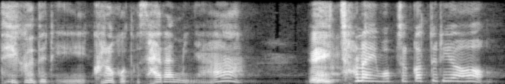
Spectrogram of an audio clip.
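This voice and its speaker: An angry elderly mother scolds and reproaches, her husky voice rising and falling widely, as a woman puts her on. She is bitter and harsh in a storybook radio tale. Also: fairly low pitch, sing-song, measured pace, voice pushed down, full character voice. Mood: scolding.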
